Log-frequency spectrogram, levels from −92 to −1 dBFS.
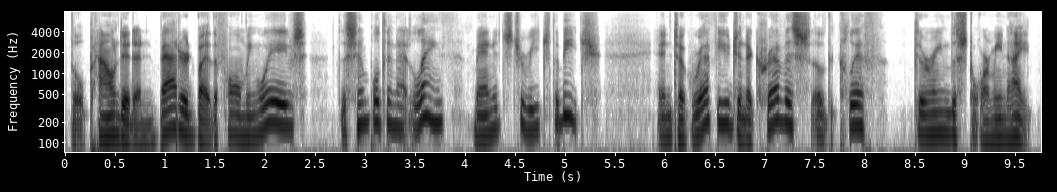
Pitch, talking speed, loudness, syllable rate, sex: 150 Hz, 185 wpm, -18 LUFS, 5.4 syllables/s, male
